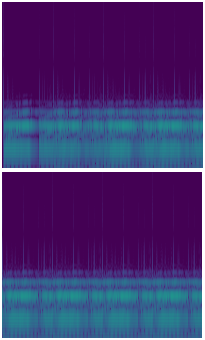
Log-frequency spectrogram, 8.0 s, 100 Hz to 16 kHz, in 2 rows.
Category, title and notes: Sound effects > Electronic / Design
Sounds dystopian, like something from Half-Life 2.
